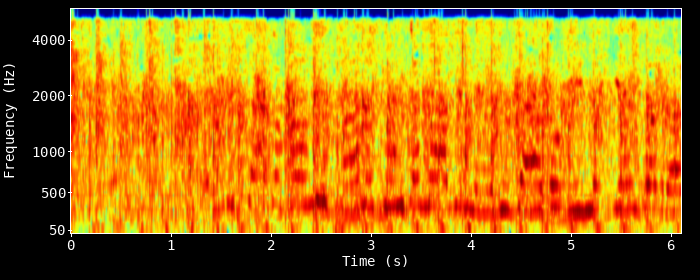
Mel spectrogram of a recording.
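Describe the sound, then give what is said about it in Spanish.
Sustained audience applause, a dense steady wash of clapping that holds at full loudness for the whole stretch, with some voices mixed into the crowd noise. “Y con este aplauso nos vamos,”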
